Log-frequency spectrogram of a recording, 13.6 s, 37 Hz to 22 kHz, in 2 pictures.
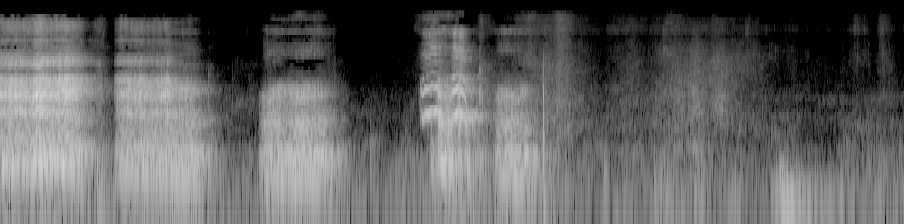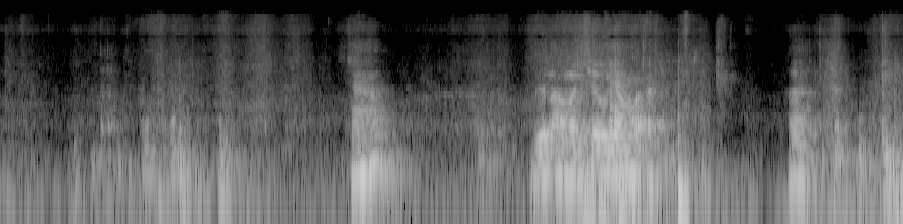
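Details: Four 26-day-old Rottweiler pups, offspring of Loki and Siro, at their first weaning meal: a run of loud, throaty growls in the opening seconds, then quieter grumbles and a final cluster of growling near the end, with faint human voice.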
